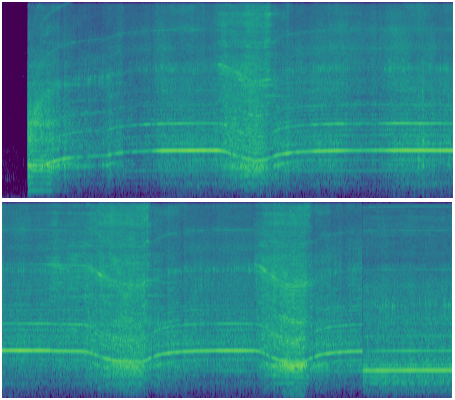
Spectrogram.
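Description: A power saw cuts a groove into wood for a Warré beehive, a loud, close, whining tone that holds steady and dips in pitch at intervals as each cut bites, repeating several passes.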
